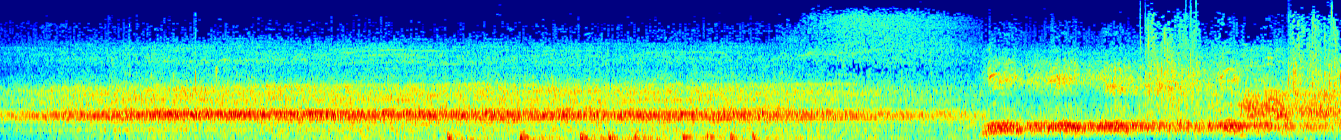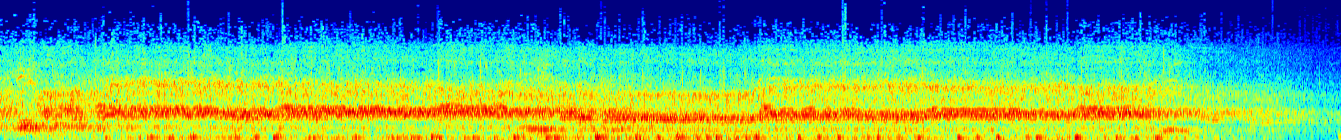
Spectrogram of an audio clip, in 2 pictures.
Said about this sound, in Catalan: anem a escoltar l'ambient de, del camp del Galatasaray animat per Wesley Snyder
